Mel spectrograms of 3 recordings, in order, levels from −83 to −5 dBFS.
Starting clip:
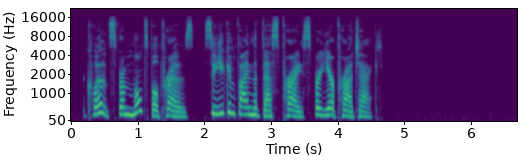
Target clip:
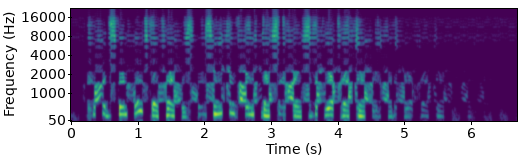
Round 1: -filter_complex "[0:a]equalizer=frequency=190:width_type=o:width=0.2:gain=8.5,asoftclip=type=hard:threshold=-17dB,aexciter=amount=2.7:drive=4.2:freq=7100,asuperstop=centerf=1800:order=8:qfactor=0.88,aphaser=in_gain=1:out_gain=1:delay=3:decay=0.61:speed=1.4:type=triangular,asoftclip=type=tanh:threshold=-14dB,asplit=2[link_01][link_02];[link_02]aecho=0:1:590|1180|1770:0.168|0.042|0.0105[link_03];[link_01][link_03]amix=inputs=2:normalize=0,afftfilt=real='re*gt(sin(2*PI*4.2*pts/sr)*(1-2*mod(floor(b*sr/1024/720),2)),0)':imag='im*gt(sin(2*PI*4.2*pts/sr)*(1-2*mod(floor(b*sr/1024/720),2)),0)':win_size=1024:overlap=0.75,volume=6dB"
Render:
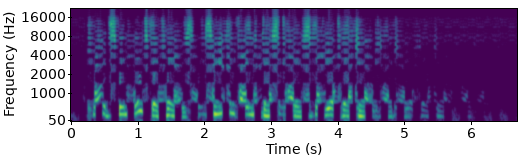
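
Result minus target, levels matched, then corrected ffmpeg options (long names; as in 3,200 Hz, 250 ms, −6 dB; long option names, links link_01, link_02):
2,000 Hz band −18.0 dB; soft clipping: distortion +18 dB
-filter_complex "[0:a]equalizer=frequency=190:width_type=o:width=0.2:gain=8.5,asoftclip=type=hard:threshold=-17dB,aexciter=amount=2.7:drive=4.2:freq=7100,asuperstop=centerf=3600:order=8:qfactor=0.88,aphaser=in_gain=1:out_gain=1:delay=3:decay=0.61:speed=1.4:type=triangular,asoftclip=type=tanh:threshold=-3.5dB,asplit=2[link_01][link_02];[link_02]aecho=0:1:590|1180|1770:0.168|0.042|0.0105[link_03];[link_01][link_03]amix=inputs=2:normalize=0,afftfilt=real='re*gt(sin(2*PI*4.2*pts/sr)*(1-2*mod(floor(b*sr/1024/720),2)),0)':imag='im*gt(sin(2*PI*4.2*pts/sr)*(1-2*mod(floor(b*sr/1024/720),2)),0)':win_size=1024:overlap=0.75,volume=6dB"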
